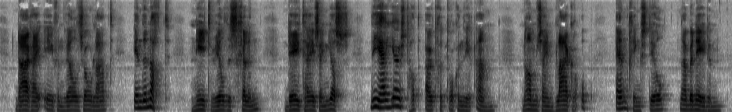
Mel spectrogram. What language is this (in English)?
Dutch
